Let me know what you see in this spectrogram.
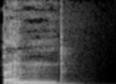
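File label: "bend", English, British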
